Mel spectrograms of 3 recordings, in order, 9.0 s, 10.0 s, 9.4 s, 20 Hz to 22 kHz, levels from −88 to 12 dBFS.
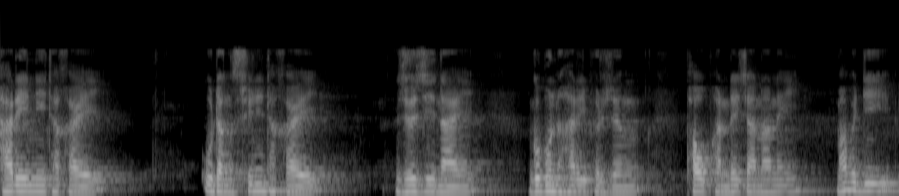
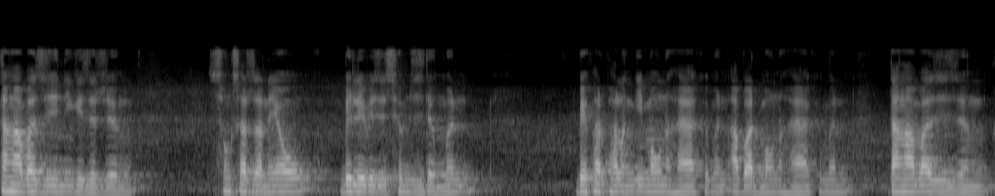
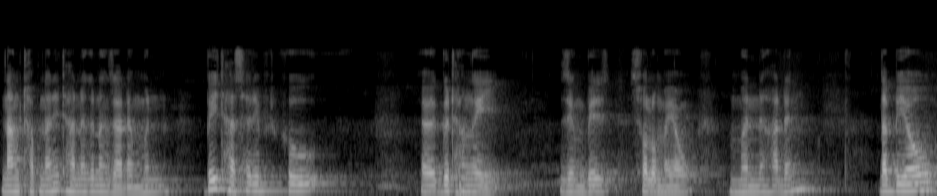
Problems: constant background noise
